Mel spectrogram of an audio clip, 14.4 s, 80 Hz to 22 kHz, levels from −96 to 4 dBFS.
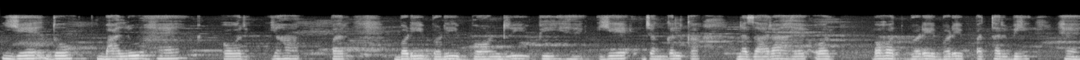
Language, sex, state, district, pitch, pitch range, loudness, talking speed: Hindi, female, Uttar Pradesh, Hamirpur, 175 Hz, 170-185 Hz, -17 LUFS, 90 wpm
